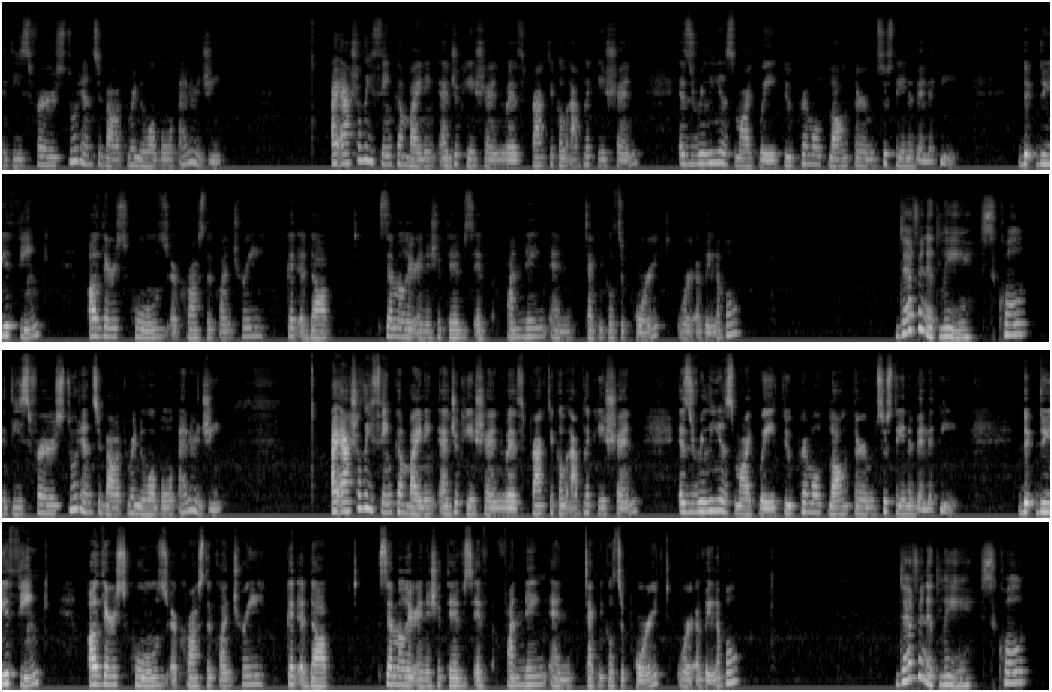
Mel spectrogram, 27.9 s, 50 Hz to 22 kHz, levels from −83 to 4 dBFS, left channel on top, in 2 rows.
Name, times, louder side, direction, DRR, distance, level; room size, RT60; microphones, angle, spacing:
voice 1, 0.0-2.9 4.4-12.7 13.5-14.5 15.1-17.5 17.8-18.3 19.1-20.4 20.7-23.8, right 6 dB, 65° right, 0.4 m, -30 dB
voice 2, 25.9-27.6, equal, 5° right, 0.7 m, -28 dB
4.3 x 3.4 x 2.9 m
head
